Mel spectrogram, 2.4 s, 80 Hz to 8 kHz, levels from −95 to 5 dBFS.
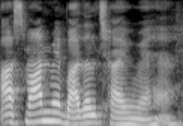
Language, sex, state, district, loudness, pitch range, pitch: Hindi, female, Jharkhand, Palamu, -16 LUFS, 135-185 Hz, 170 Hz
